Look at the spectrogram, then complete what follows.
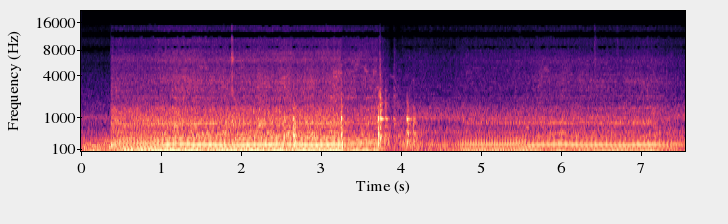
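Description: An engine revved and held for about three seconds, dropping back just after the middle with a couple of clicks, then revved and held again for nearly three seconds before easing off near the end.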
